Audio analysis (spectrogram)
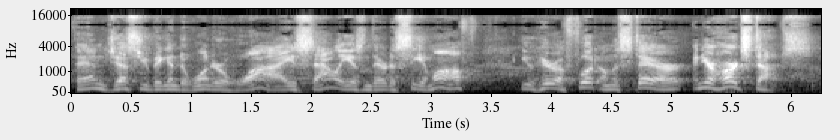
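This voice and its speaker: Actor as an all-knowing radio mystery narrator, mocking and measured, slightly high, sharp tone. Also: male voice. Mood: taunting. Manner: taunting second-person narration, measured and ominous. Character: sinister omniscient male narrator of a radio mystery. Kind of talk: 1940s radio acting.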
